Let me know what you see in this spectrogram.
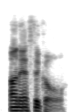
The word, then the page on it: unethical: British English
